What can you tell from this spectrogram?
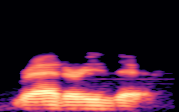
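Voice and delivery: ordinary delivery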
